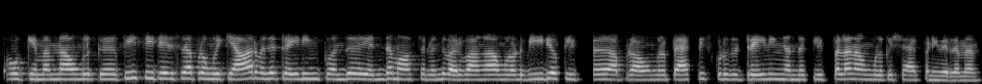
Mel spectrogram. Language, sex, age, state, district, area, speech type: Tamil, female, 18-30, Tamil Nadu, Coimbatore, urban, conversation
